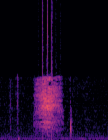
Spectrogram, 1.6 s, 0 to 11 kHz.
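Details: Eurasian eagle-owl at feeding time, filmed by a webcam on 29 May 2011: one rasping, breathy hiss lasting under half a second, followed by a soft tap, with a low steady hum behind it.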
